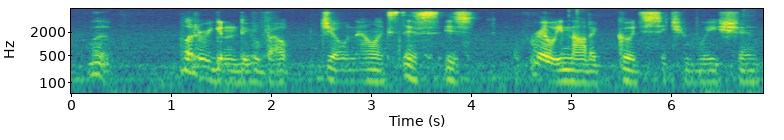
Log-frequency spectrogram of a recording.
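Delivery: hushed, whispered speech. A player's character goes over to two companions, whispering. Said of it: "I am whispering".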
